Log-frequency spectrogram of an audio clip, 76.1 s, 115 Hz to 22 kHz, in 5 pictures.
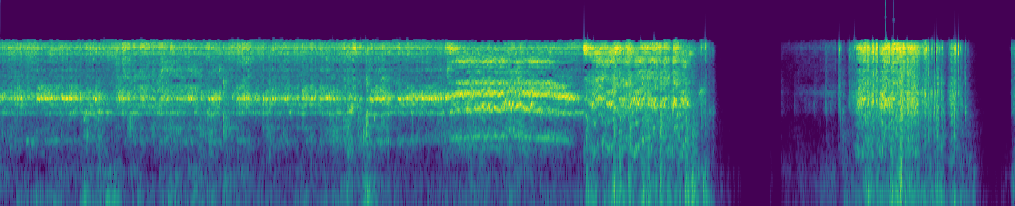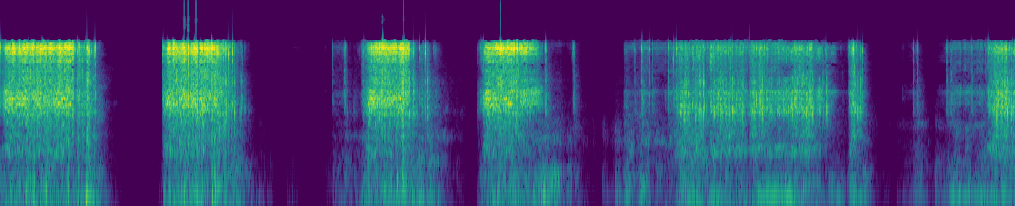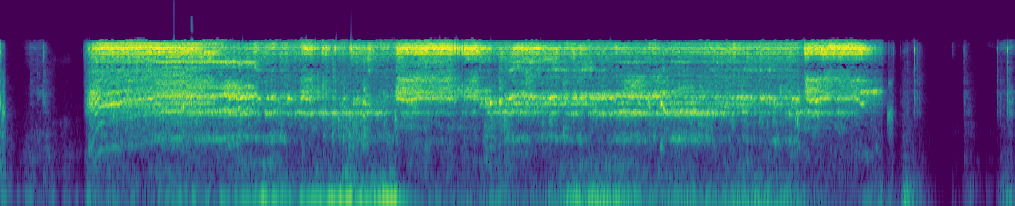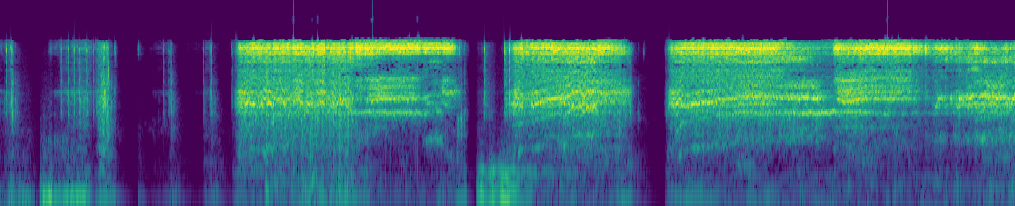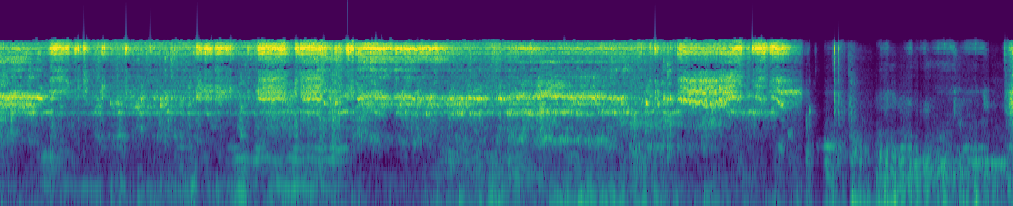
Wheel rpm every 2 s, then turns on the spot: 160, 160, 160, 160, 160, 40, 50, 50, 50, 40, 40, 20, 10, 30, 0, 20, 150, 160, 160, 160, 160, 100, 0, 0, 60, 150, 70, 60, 150, 160, 160, 160, 160, 160, 160, 160, 40, 10.
24-28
